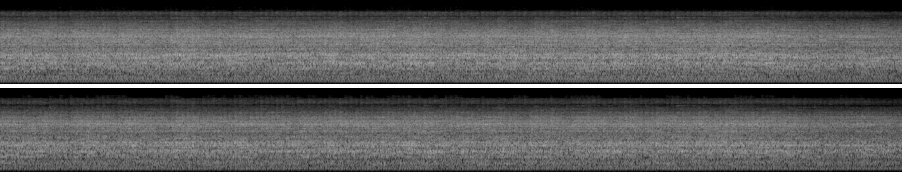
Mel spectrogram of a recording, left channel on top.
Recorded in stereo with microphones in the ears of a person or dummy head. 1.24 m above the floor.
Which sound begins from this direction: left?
An engine running, at 0.0 s.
